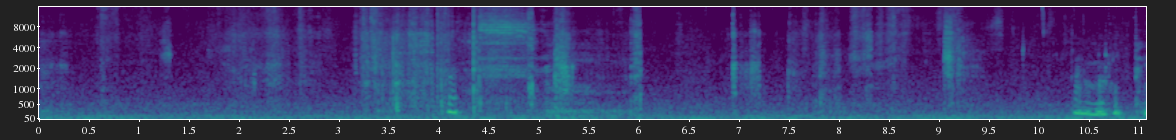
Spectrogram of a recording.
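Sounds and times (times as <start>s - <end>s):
rustling of fabric: 0.0s - 4.4s.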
